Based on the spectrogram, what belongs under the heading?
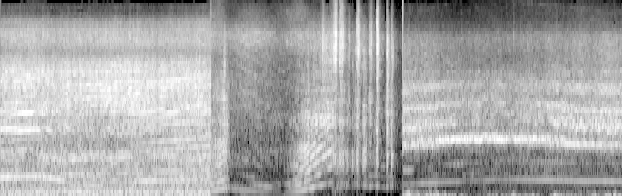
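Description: Car engines in a run of short cut-together clips. A loud engine holds at high revs, then after a cut about two seconds in the revs drop and climb back. About four seconds in, another cut brings a steady engine note at constant revs, heard from inside the car.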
